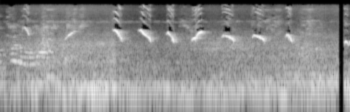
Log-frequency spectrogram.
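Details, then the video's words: Greater green leafbird from Banyuwangi singing actively: a steady series of loud downward-sweeping whistles roughly every two to three tenths of a second, with a brief sharp click near the end and low hum throughout. "CUCAK IJO BANYUWANGI GACOR"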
